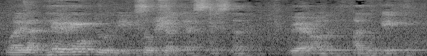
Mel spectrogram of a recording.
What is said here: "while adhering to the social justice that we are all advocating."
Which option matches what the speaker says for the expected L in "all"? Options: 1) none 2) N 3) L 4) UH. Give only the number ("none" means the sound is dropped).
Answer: 2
